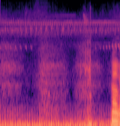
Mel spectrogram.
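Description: Low, steady rumble of wind and movement on a body-worn action-camera microphone during a trail run, with no clear strikes or pitched sound; a spoken word starts right at the end.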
